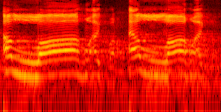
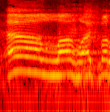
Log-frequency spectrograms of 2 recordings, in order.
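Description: First: "الله أكبر" starting on a short crisp "أ", long "لا"; correct short first alif. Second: "الله أكبر" with a long drawn-out "آ" at the start; wrongly lengthened first alif. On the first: Teacher models the right adhan opening, short first alif. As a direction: begin "الله" with no stretch, then draw out its second syllable. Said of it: "وإنما الصواب". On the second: Teacher shows trainee muezzins a mistake, first alif wrongly stretched. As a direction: stretch the opening vowel of "الله" into "آه". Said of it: "ألا تقوم بمد ألف الوصل فتقول". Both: Shown as a demonstration.

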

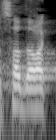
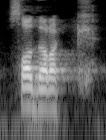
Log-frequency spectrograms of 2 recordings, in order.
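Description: First: صدرك with a cut-off ك; kaf without breath. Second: صدرك with air released on ك; breathy final kaf. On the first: Teacher showing what not to say, unaspirated kaf. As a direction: stop ك dead in صدرك, no air. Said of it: "لا نقول". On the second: Teacher modelling whispered kaf for students, aspirated ending. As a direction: let breath flow after ك in صدرك. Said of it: "همس الكاف". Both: Shown as a demonstration.

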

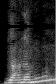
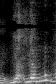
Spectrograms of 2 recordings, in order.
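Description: First: "يعلمون" with a pharyngeal ayn, louder, rising; place of ayn. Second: "يألمون" with a glottal stop, higher pitch; place of hamza. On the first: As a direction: squeeze the ع of "يعلمون" in mid-throat. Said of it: "موضع العين". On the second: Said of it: "هذا هو موضع الهمزة". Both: Shown as a demonstration.

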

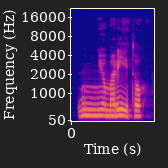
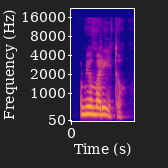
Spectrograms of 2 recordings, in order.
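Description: First: Slow, faltering disbelief; stunned grief. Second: Higher, louder cry of grief; anguished cry. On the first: Widow realizing her husband is dead, slow stunned grief. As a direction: let it sink in slowly. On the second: Widow crying out for her dead husband, anguished. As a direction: break on the words. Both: A narrator's reading.

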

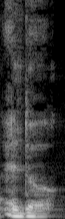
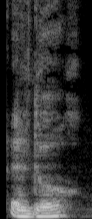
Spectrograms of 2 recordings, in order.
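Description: First: Said in the usual way. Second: "Elle dort" lifted into a question; questioning echo. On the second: Acted. Brother seeks confirmation from the doctor, "Elle dort" rising in doubt. Brother asks whether it is true.

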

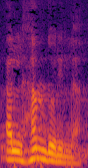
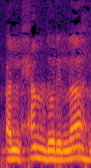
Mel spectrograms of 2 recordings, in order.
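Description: First: "الحمد" said al-hamd, with a soft English-like h; ha mispronounced. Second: "الحمد" with the tight pharyngeal ح, slowly; careful pharyngeal h in "الحمد لله"; correct ha. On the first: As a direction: loosen the ح of "الحمد" into ه, lower pitch. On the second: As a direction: squeeze the throat for the ح of "الحمد". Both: Shown as a demonstration. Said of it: "الحاء بالهاء".

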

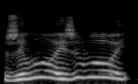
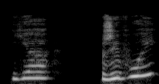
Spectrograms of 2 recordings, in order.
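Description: First: High, happy exclamation; delighted, high-pitched relief; joyful cry. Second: High, rising question in wonder; tentative, high-pitched amazement; astonished question. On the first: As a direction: cry it out overjoyed, each живой falling from a high start. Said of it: "радостно крикнул заяц". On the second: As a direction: ask it in disbelief, lifting sharply on живой. Dazed kid checks he survived. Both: A narrator's reading.

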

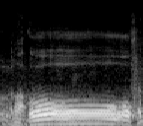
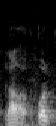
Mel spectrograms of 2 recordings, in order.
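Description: First: رؤوف drawn out slowly with a long madd; رؤوف with a long vowel. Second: لرؤوف with the vowel kept short, no madd. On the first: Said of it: "الجمهور كيف يعملوا". (رؤوف بمد طويل) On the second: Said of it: "ما يمدوهاش". (لرؤوف بالقصر دون مد) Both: Shown as a demonstration.

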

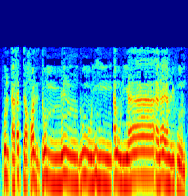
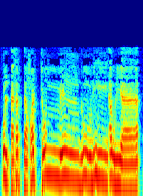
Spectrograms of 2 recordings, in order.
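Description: First: Said in the usual way. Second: أفاتخذتم said "afattakhattum", no dh; slow recitation, أفاتخذتم ending in "-khattum"; dhal merged into ta. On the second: Shown as a demonstration. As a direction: double the t in place of dh in أفاتخذتم. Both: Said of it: "قرأ قالون بإضغام الذال في التاء".

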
